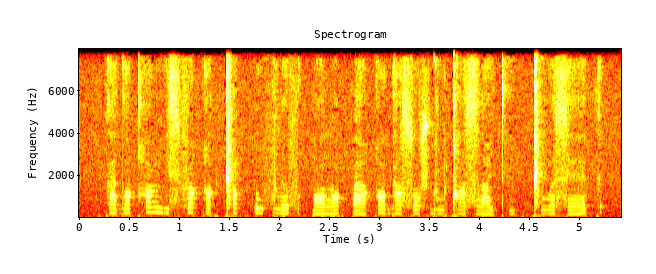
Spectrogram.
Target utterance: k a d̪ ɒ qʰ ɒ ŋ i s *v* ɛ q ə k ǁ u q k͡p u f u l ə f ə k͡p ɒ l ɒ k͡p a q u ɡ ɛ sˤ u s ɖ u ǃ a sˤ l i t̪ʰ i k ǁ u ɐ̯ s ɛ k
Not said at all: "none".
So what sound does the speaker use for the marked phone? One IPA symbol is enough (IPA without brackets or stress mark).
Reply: f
